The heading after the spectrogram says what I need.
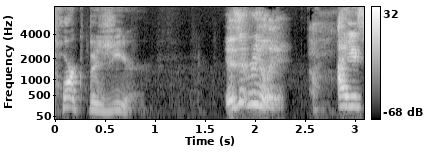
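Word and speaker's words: Hork-Bajir: By the way, like, you say one Hork Badger, right? Yeah. Because it's funny because this book series has so many alien words that like everybody like mispronounces or whatever, because like that's what you do when you read it, right? I do think it's Hork Bajir.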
